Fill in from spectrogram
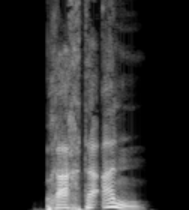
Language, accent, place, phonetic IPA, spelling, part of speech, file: German, Germany, Berlin, [ˌbʁaxtə ˈan], brachte an, verb, De-brachte an.ogg
- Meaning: first/third-person singular preterite of anbringen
